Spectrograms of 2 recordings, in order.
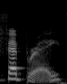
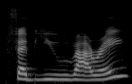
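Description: First: A sound is dropped, unlike the spelling. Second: Every letter is pronounced, as the word is spelled. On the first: "but I say February" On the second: "I think you say it how it's spelled"

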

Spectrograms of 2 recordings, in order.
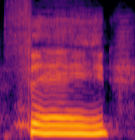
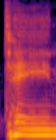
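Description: First: The name begins with a 'th' sound. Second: The name begins with a plain 't' sound. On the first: "the TH thing doesn't fly in French" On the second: "We're pronouncing the Thane is more like Tane"

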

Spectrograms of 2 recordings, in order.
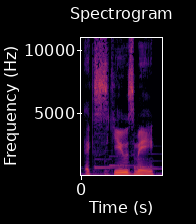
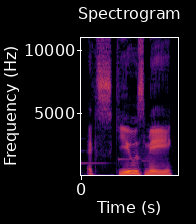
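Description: First: It is said at a normal, quieter volume. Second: It is said louder.

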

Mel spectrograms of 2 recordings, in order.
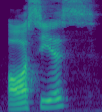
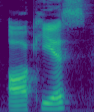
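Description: First: The name starts without a hard 'ark' sound. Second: The name starts with a hard 'ark' sound. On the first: This is the older way of saying it. The speaker calls it wrong. "I used to call it" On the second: This is the newer way of saying it. The speaker calls it right. "I think it's got something to do with a lightning arc"

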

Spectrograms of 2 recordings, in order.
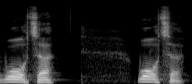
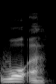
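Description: First: The middle T is clearly pronounced. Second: The middle T is dropped.

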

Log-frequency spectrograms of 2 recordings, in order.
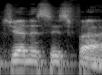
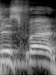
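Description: First: The phrase is said at a normal, subdued volume. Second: The phrase is shouted loudly. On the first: The speaker is reluctant to admit it. "I can feel he's still uncomfortable with it" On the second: The speaker proclaims it boldly over loud music. "Shout it. ... Why are you shouting?"

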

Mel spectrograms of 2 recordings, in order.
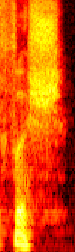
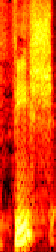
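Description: First: The vowel is a central 'u' as in 'fush'. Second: The vowel is a short 'i' as in 'fish'. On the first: This is how the other country's accent says it. "they would say fush" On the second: This is how the speaker's own accent says it. "we would say fish"

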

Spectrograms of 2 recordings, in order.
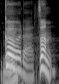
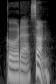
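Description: First: Two syllables are both said strongly. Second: Only the last syllable is said strongly. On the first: The speaker calls it wrong. "Como 2 acentos en uno y eso no es posible" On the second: The speaker calls it right. "solo hay un acento"

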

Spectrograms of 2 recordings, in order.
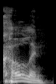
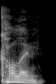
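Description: First: The name is pronounced in the American way. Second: The name is pronounced in a non-American way.

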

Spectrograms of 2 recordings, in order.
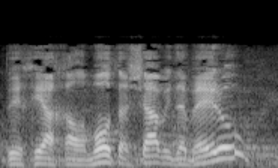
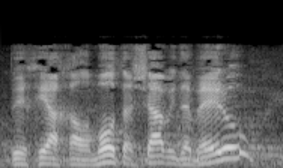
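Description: First: It is said as a doubting question. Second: The same.

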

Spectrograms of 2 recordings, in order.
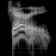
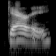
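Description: First: The name begins with a J sound. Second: The name begins with a hard G sound. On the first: The speaker calls it wrong. "rather than Jerry" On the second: The speaker calls it right. "pronounced Gary with a hard G"

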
